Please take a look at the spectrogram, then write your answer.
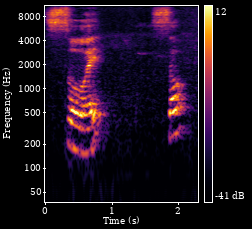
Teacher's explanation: you can change the tone of the first word from rising tone to high tone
